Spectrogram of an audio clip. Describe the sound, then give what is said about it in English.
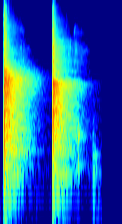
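Two sharp hand claps about half a second apart, each a bright, crisp smack with a short fading tail, followed by silence. No voices are heard. “Clap once if you can hear me. Clap twice if you can hear me.”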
